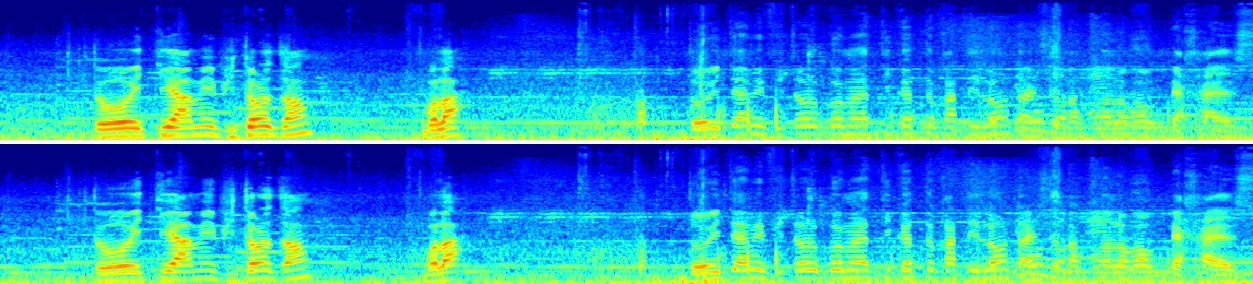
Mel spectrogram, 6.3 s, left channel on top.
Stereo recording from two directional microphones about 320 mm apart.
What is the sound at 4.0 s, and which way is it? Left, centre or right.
Speech, centre.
